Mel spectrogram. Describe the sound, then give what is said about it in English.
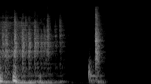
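Dice rolled off a dice table clatter across a hard surface in a short rattling tumble, then, after a brief pause, a second quick sharper clack as they settle. Fairly loud, with no voices. “Right now, the GM is creating a space adventure by rolling dice off of a dice table.”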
